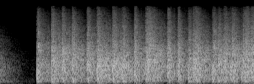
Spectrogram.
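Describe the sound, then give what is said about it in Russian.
A sudden, loud burst of firecrackers set off by a neighbour celebrating a holiday explodes after a brief silence, crackling in rapid, unbroken succession like a string of pops that keeps going to the end. “Конечно, бывает, надоедает этот грохот. Ну, куда деваться? Сосед отмечает праздник.”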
